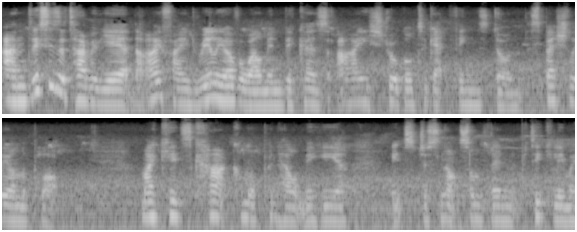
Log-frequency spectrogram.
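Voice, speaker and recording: A woman with a Yorkshire accent speaks at a moderate pace, her voice very deep and low with fairly even intonation. Room echo is audible, and there is noticeable background noise. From Yorkshire, northern England. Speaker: allotment gardening vlogger. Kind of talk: casual vlog talk to camera. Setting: outdoors on allotment. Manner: chatty with frequent fillers.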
